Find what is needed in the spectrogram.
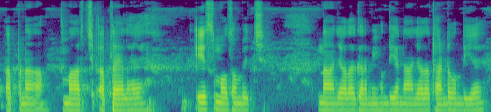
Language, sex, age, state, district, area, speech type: Punjabi, male, 18-30, Punjab, Bathinda, rural, spontaneous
